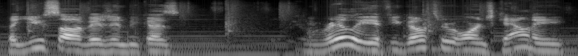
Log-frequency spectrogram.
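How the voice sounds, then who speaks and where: A man's voice: on the high side, normal speed, soft background music. A man with an American accent hosting a podcast interview in an informal, conversational way. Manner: informal, conversational, self-deprecating. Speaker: podcast host. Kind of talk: casual interview chat.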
